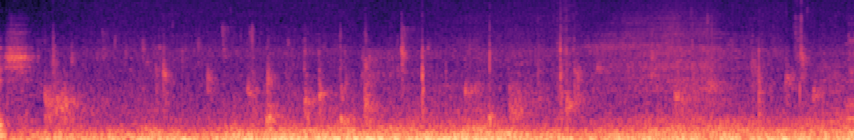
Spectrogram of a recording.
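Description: Wind buffeting the camera microphone: a loud, ragged low rumble, with a few faint ticks over it.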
